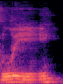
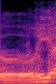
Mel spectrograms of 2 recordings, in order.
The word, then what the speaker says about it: Lea: which last name is which pronounce Li don't forget that people always say is that Lea and I said I don't know do you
